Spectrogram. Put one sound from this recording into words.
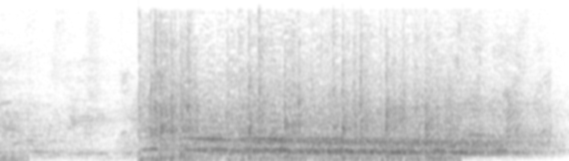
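A lively crowd of young men and women cheers and chatters loudly.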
